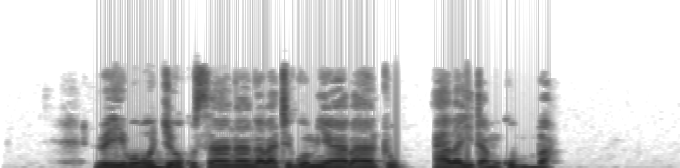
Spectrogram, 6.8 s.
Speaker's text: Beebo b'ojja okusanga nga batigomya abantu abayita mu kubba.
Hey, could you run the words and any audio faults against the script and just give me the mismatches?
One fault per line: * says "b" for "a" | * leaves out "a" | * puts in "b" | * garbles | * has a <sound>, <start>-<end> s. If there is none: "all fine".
all fine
